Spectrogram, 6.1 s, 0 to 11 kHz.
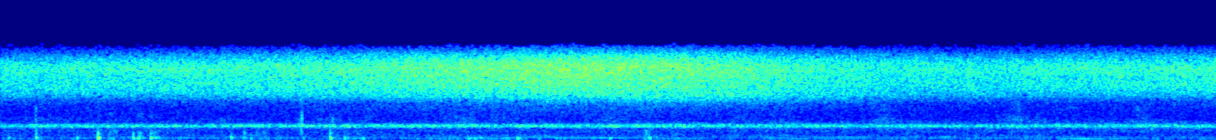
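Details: A chorus of Magicicada tredecassini with M. tredecim in the background, Brood XIX, at Tyler Bend Park near Marshall, Arkansas, on May 30, 2011, makes a steady, high, hissing roar that swells and fades.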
